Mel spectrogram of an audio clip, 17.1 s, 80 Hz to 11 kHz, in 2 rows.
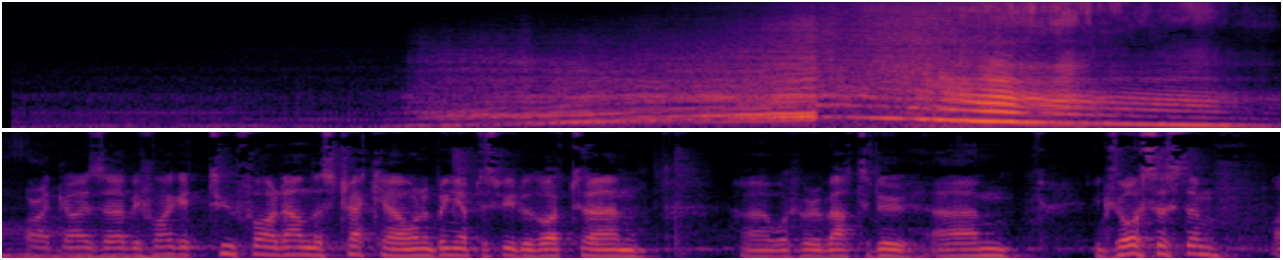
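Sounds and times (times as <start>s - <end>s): race car engine accelerating: 0.2s - 9.9s.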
